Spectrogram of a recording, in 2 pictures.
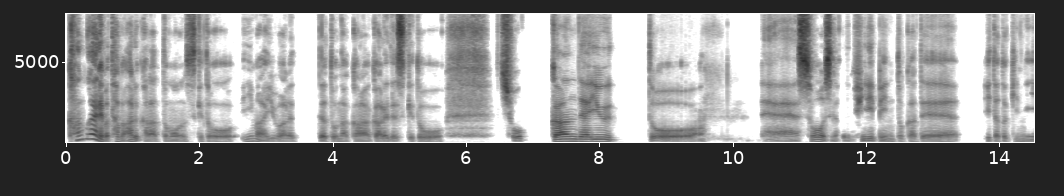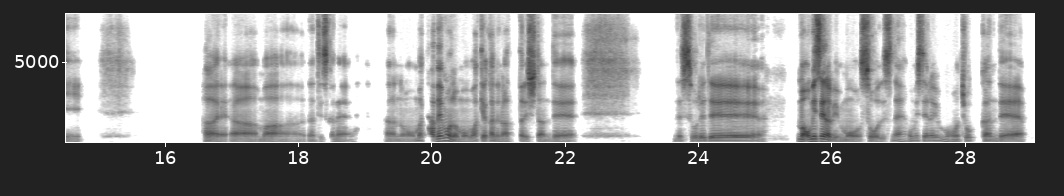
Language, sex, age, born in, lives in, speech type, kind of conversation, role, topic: Japanese, male, 35-39, Japan, Japan, conversation, podcast, guest, 直感を磨くには、どんな方法があると思いますか？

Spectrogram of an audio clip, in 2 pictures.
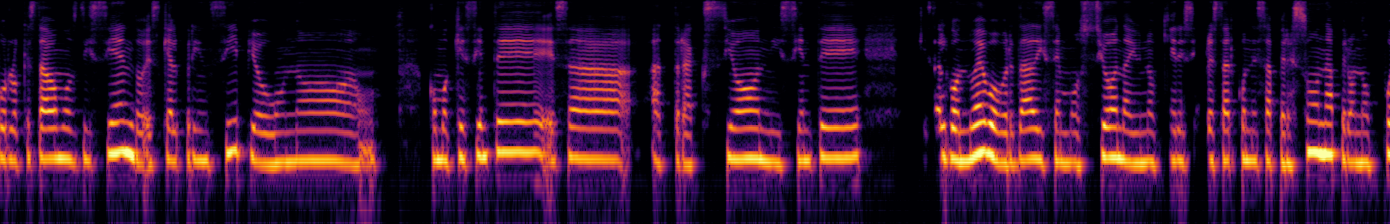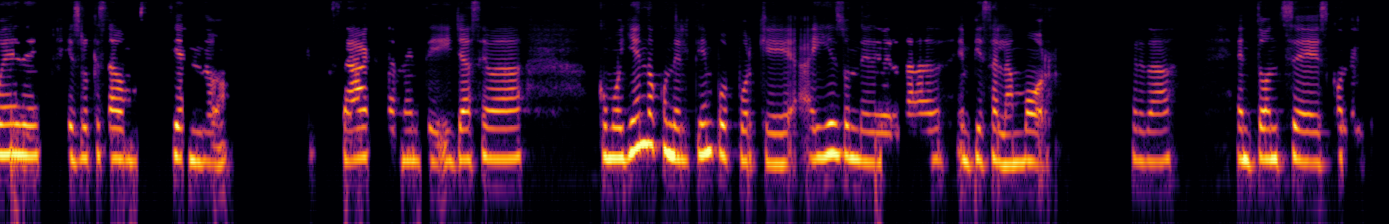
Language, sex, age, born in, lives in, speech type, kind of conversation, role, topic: Spanish, female, 30-34, United States, United States, conversation, unstructured, none, ¿Cómo se puede mantener viva la chispa en una relación de pareja?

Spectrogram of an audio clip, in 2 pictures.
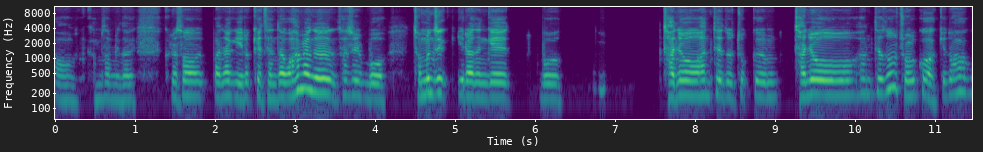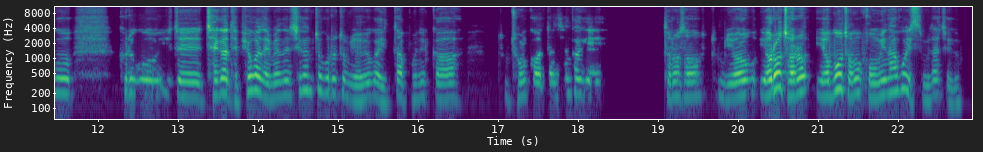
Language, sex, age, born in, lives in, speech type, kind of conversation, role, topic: Korean, male, 30-34, South Korea, South Korea, conversation, advice, user, 일과 가치관이 맞지 않아 진로 전환을 고민하는 상황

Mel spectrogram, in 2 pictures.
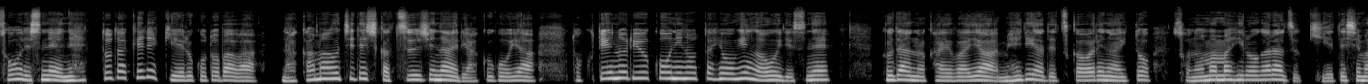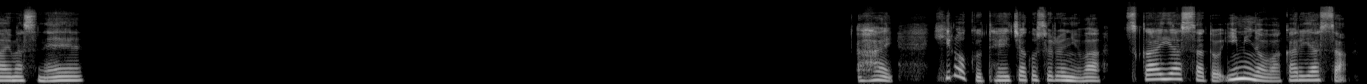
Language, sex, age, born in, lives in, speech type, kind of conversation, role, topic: Japanese, female, 55-59, Japan, United States, read, expert-assistant, expert, なぜ言語は時代とともに変化し続けるのでしょうか？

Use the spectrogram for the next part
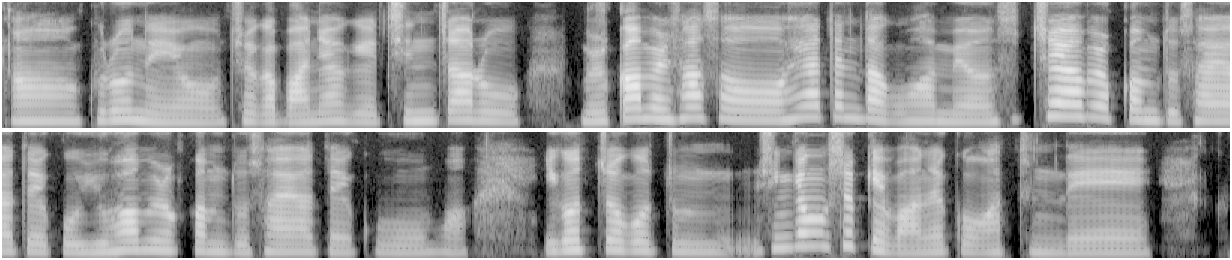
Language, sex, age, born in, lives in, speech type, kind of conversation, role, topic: Korean, female, 30-34, South Korea, South Korea, conversation, advice, user, 완벽해야 한다는 생각과 실패에 대한 두려움 때문에 새로운 취미를 시작하는 것이 무섭다면 어떻게 하면 좋을까요?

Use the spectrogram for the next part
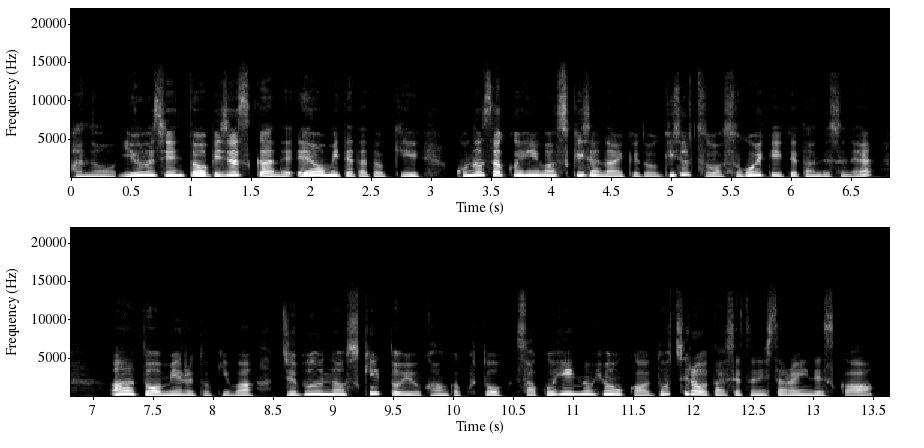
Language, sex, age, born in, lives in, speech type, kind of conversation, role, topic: Japanese, female, 50-54, Japan, Japan, read, expert-assistant, asker, アートを見るとき、「好き」と「すごい」はどちらを優先して考えますか？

